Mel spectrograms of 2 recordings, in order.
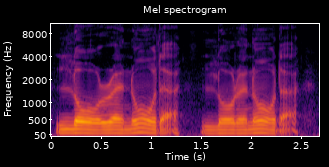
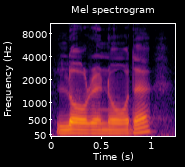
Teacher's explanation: You're putting an R in there because it makes it easier to say even though there is no R in law. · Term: phantom R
